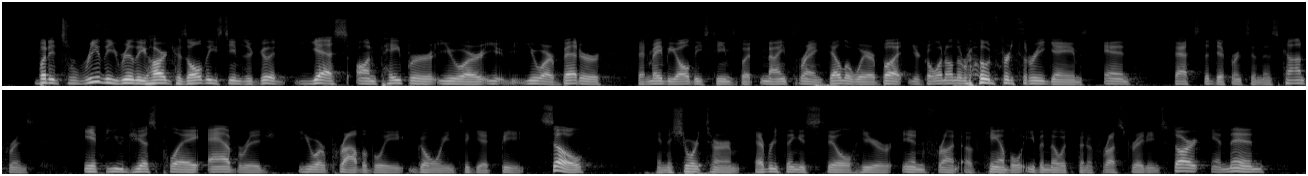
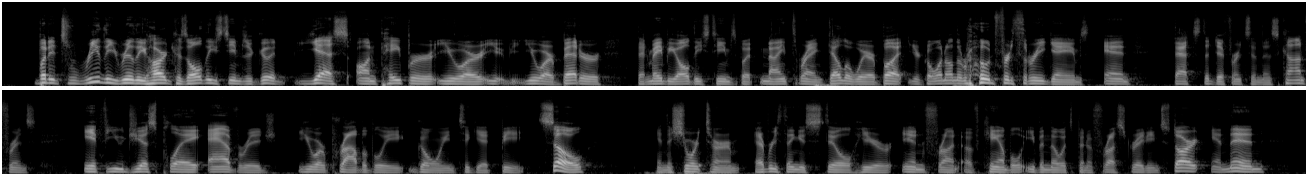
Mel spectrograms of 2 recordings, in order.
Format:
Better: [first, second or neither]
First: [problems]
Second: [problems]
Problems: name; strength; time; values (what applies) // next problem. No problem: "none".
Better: second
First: muffled; very; fading above 2 kHz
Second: none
